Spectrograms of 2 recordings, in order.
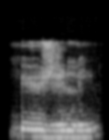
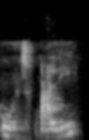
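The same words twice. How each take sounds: First: The middle consonant is said with a soft sound. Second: The middle consonant is said with a hard sound. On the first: The speaker calls it right. "It's like a, a nice soft sound" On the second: The speaker calls it wrong. "not usually"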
